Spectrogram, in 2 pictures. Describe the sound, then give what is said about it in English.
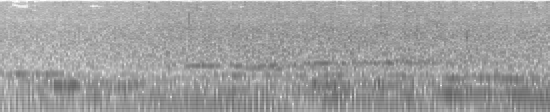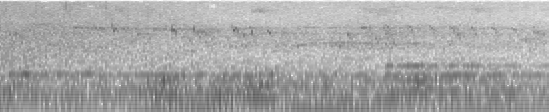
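Steady rain patters down on leaves and wet dirt, a dense, even hiss of drops that stays constant throughout, with faint bird calls chirping. No one speaks. “He fell asleep in the wet dirt and leaves, the rain pattering down.”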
